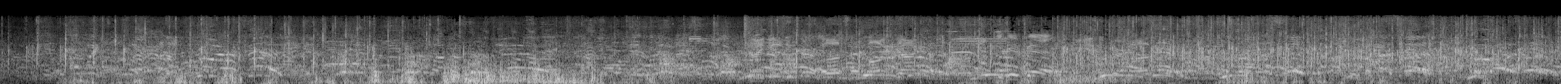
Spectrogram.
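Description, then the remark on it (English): A large crowd shouts and chants "USA, USA" together in the streets of Port-au-Prince, Haiti, after a Los Angeles rescue team pulls up a survivor, a dense, loud wall of overlapping voices that stays steady from start to finish, with no single voice standing out. “And you hear the shouts, the chant of USA, USA in the streets behind there in Port-au-Prince.”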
